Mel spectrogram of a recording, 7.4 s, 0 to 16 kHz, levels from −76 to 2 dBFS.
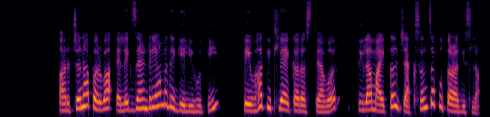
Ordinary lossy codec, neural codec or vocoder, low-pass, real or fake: Opus, 24 kbps; autoencoder, 48 kHz, 128 numbers a frame, DAC-VAE, trained on Japanese speech; 14.4 kHz; fake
